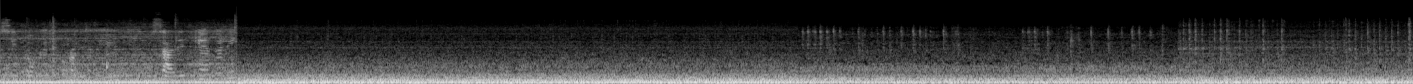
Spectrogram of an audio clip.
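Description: Jet engines drone steadily, heard from inside an aircraft cabin.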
